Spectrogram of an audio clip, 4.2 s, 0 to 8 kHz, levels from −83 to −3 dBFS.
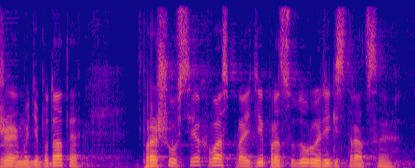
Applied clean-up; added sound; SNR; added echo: neural separator model SepFormer DNS4.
